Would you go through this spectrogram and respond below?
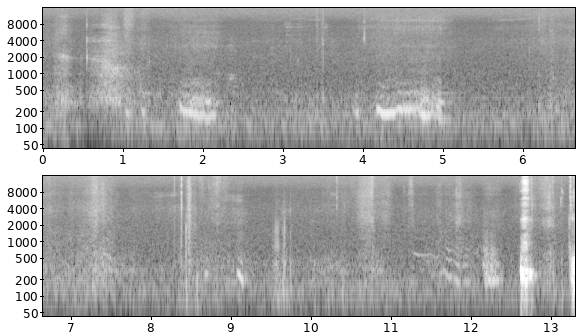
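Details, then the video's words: Adopted house cat Bubba asleep in a lap for the first time, twitching and seemingly dreaming; soft, low, uneven snoring breaths come in short rasping bursts separated by quiet pauses, with a few sharp clicks near the end. "Bubba kitty snoring"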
